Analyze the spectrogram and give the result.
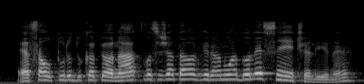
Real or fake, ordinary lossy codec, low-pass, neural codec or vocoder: real; none; none; none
